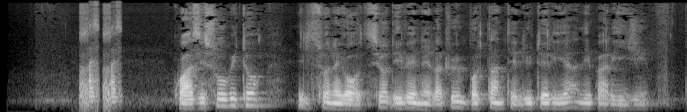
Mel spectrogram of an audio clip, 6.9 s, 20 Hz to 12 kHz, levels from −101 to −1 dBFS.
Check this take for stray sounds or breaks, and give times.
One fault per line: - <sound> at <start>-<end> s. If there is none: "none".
- laugh at 0.8-1.2 s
